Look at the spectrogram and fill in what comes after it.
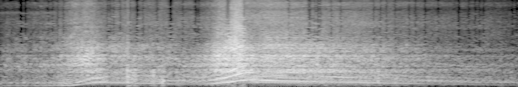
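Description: A car engine idling, then revved twice: a short blip about a second in, then a higher, louder rev a little past two seconds, its pitch sinking slowly back toward idle.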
